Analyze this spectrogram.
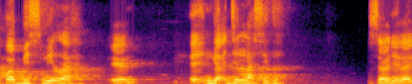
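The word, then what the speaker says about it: بسم الله: atau misalnya bapak-bapak sering dengar ada yang ngaji bacanya gillill bismillah itu yang dia baca wiismillah mismillah apa bismillah ya enggak jelas itu misalnya tadizubillahinyaitirim bismillahirah bismillah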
